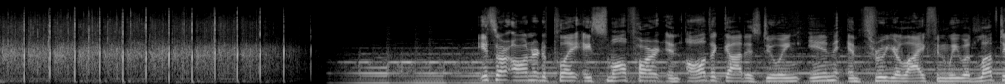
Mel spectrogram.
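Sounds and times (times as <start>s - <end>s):
audience applauding: 0.0s - 3.2s
speech: 4.8s - 10.0s.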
